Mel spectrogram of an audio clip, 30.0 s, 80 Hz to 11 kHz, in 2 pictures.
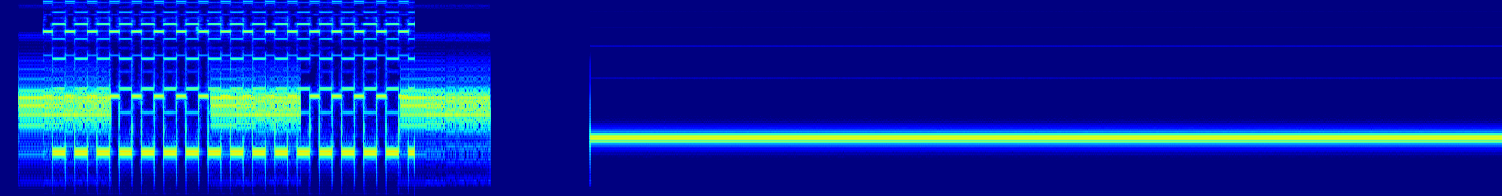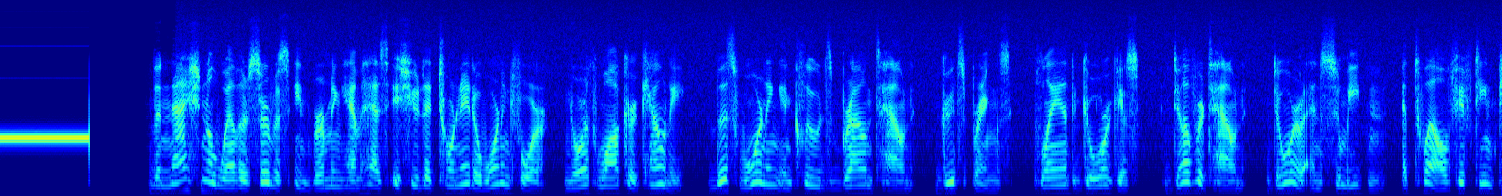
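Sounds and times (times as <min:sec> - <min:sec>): steady warning alarm tone: 0:00.2 - 0:04.2
digital data burst with beeping: 0:00.4 - 0:04.2.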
